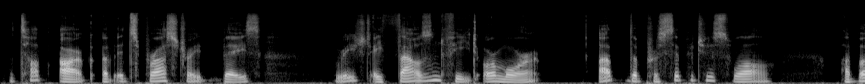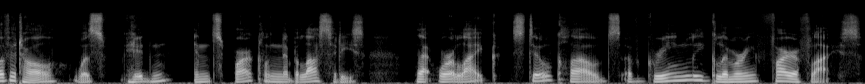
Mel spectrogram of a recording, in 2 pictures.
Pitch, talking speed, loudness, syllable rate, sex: 135 Hz, 120 wpm, -22 LUFS, 3.9 syllables/s, male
